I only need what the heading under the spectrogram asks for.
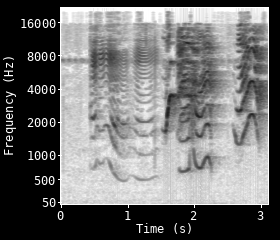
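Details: Pet green ring-necked parrot kept indoors, trained to talk and say words like Mummy, Papa and Mitthu; loud squeaky harmonic phrases with swooping rises and falls, three separate bursts in a small room.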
